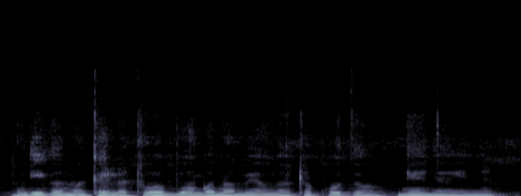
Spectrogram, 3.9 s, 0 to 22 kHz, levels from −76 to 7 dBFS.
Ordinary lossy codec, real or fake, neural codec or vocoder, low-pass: Opus, 64 kbps; fake; codec, 32 kHz, 1.9 kbps, SNAC; 14.4 kHz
